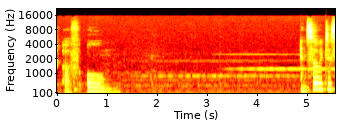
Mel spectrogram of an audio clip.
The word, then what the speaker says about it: Om: In order to chant Om, we will make the use of three syllables, A, U, and M.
